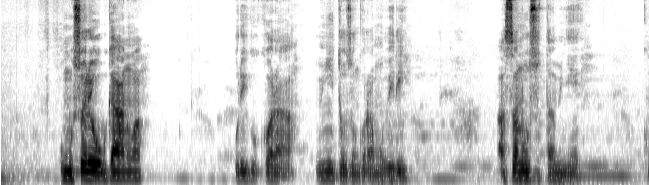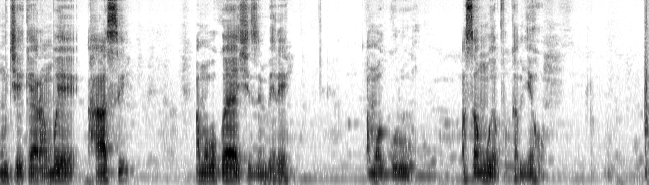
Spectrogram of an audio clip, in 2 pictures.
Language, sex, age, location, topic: Kinyarwanda, male, 18-24, Kigali, health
